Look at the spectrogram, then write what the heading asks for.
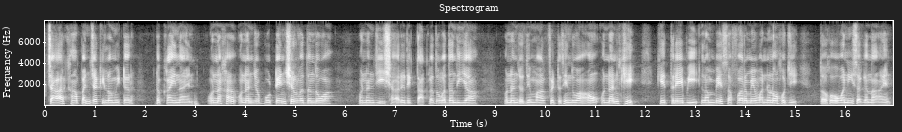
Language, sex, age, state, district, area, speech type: Sindhi, male, 18-30, Gujarat, Surat, urban, spontaneous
